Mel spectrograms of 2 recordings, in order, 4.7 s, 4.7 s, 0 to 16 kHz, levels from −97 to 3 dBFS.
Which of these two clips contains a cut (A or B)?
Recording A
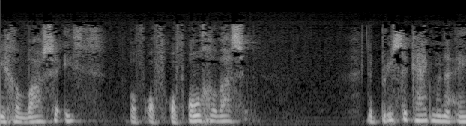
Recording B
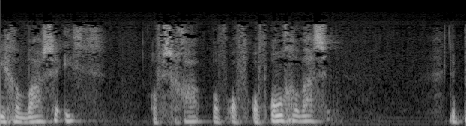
A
